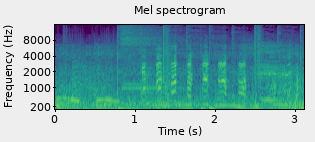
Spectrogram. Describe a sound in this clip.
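A man laughs inside a car.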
